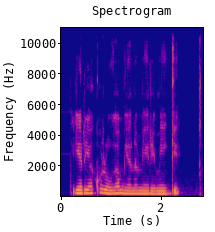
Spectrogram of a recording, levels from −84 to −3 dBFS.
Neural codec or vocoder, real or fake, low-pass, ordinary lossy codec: vocoder, 22.05 kHz, 80 mel bands, HiFi-GAN; fake; none; none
